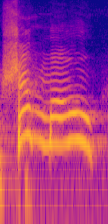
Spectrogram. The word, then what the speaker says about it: chamois: and we actually saw some chamois or as i insisted that we pronounce it for our dear performer of michael jackson we should call them shamo so uh yeah they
